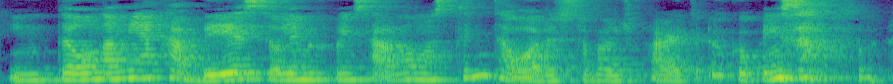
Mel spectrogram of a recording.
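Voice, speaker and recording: A woman's voice: mid-range voice, creaky, a little mellow, echoey room. A young Brazilian woman with a Brazilian Portuguese accent telling viewers a personal story in a chatty vlog style, emotional and close to tears. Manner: chatty, fast, often addresses viewers directly. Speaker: vlogger recounting her birth.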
